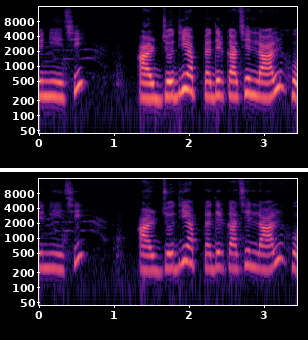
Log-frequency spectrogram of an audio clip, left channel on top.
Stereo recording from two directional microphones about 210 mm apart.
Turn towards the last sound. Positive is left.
turn(degrees=40)  # may be behind; listen again after turning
